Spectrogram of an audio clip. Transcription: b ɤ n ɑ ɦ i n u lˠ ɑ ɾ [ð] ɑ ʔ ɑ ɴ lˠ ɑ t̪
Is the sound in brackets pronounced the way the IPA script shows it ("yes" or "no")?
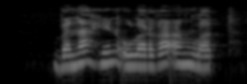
no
